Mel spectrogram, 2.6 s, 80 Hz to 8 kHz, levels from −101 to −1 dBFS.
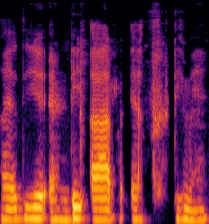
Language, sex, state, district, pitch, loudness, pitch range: Hindi, male, Jharkhand, Jamtara, 140 Hz, -18 LUFS, 135-150 Hz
